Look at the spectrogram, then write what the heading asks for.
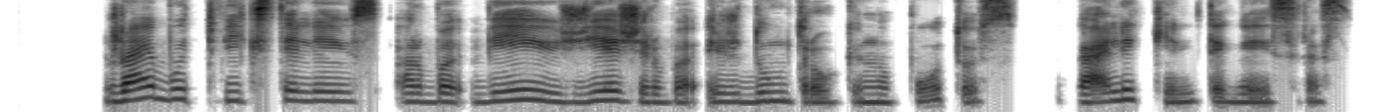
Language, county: Lithuanian, Šiauliai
